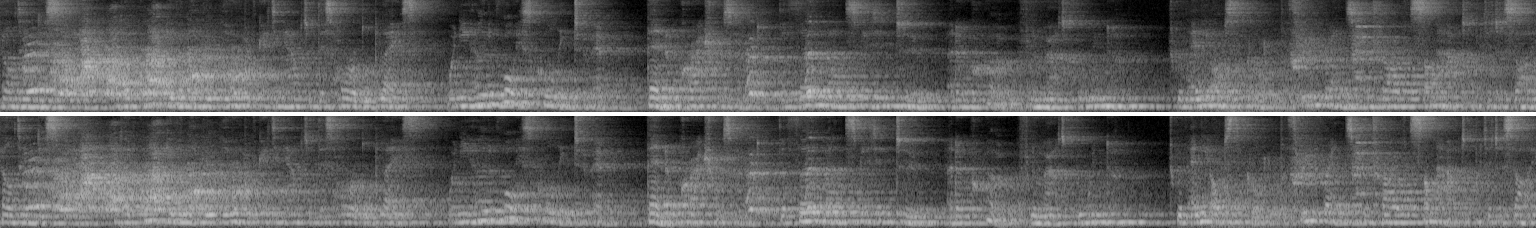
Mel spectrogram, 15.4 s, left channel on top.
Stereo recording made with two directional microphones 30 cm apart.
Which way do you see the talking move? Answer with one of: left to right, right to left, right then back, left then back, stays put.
left then back.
